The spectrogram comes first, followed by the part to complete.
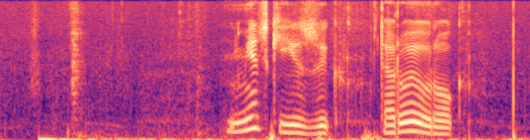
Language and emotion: Russian, neutral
